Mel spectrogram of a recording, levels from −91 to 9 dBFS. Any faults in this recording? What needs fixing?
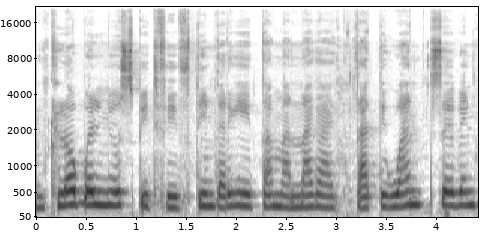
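Nothing here needs fixing, since no faults turn up anywhere in the recording.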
